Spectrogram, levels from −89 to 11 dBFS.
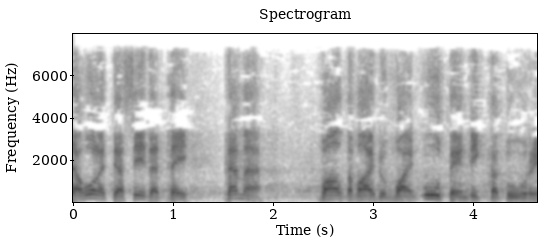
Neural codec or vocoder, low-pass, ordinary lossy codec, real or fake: none; 7.2 kHz; AAC, 32 kbps; real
